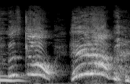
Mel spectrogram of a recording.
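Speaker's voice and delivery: very high, very loud, dragged-out screaming. Retelling watching a match live and screaming at the TV: retelling screaming at the TV. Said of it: "I was screaming at the T V".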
